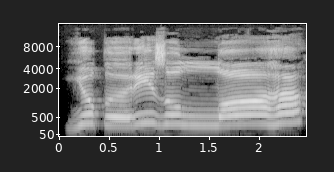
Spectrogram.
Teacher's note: अल्लाह का नाम पुर पढ़ा जाएगा क्योंकि अल्लाह के नाम से पहले पेश है।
